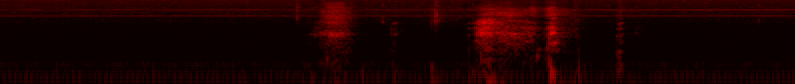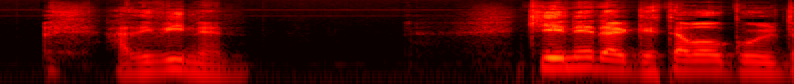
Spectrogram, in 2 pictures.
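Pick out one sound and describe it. A young man laughs close into a microphone.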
